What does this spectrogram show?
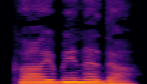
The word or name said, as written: ಕಾಯ್ಬಿನದ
